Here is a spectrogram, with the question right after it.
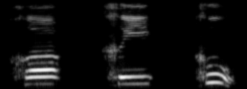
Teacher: Sebab huruf dia keluar dekat hujung halqum. Jadi hujung halqum kamu akan terasa.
